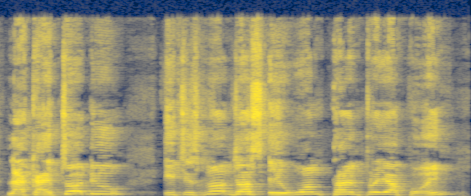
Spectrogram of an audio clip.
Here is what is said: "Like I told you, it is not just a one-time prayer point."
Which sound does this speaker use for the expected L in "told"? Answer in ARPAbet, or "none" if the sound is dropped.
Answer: L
